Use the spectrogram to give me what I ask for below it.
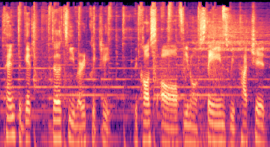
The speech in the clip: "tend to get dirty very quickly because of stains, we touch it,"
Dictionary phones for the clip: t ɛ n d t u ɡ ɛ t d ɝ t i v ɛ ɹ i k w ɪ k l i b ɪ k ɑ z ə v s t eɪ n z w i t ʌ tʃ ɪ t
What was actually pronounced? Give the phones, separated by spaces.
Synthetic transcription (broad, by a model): t ɛ n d t u ɡ ɛ t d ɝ t i v ɛ ɹ i k w ɪ k l i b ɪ k ɑ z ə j s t eɪ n s w i t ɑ tʃ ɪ t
